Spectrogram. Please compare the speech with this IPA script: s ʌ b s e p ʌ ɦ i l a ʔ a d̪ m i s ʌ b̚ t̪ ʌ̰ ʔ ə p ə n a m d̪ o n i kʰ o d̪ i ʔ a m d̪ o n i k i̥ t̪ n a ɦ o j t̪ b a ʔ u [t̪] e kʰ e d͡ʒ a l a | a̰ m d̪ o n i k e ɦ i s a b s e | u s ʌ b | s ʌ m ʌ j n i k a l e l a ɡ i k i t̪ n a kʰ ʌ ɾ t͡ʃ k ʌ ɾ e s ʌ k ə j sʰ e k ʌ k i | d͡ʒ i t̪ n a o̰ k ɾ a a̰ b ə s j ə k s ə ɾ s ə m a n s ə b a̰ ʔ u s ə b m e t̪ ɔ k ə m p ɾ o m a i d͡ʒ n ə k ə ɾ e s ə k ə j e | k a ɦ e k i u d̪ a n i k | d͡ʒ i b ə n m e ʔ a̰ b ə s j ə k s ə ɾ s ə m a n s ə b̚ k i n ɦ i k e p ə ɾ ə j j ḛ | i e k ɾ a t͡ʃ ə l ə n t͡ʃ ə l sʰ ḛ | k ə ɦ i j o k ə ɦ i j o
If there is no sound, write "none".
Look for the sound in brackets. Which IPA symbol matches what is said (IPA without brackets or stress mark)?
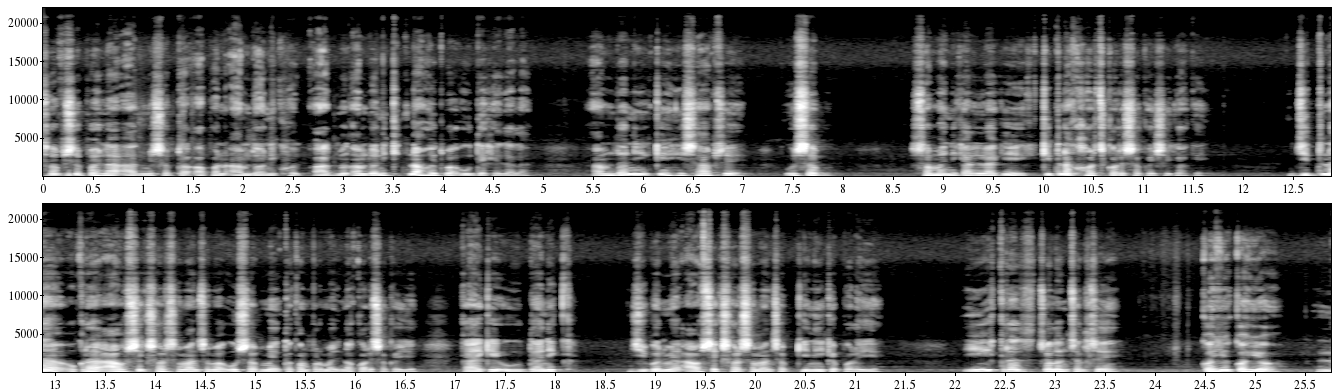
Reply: d̪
